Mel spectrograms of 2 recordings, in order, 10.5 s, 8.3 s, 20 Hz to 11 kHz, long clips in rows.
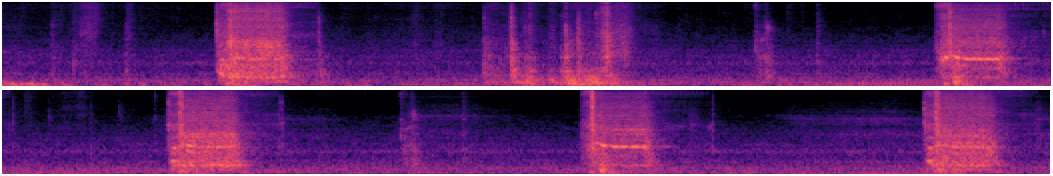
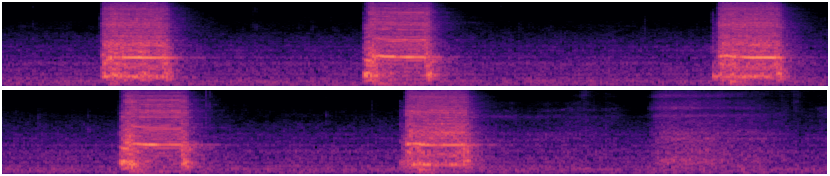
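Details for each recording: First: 1998–2003 Dodge Durango after installing a new door lock actuator: six short, crisp, even whirring buzzes about every 1.5–2 seconds, replacing old squealing units; normal door lock actuator operation. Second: 1998–2003 Dodge Durango door lock actuators cycled with the key before replacement: five short harsh grinding buzzes with thin squeal, one per cycle; three non-driver doors' actuators worn out, driver's door still fine; worn door lock actuators.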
